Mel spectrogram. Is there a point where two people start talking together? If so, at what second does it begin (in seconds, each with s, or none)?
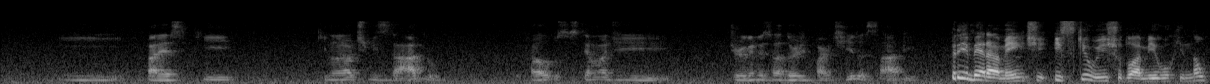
none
